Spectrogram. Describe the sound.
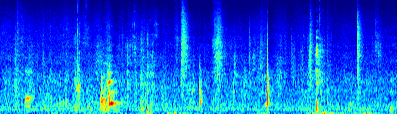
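A wooden chair is shifted around with a series of short, irregular scrapes and knocks, while indistinct voices murmur in the background.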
